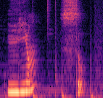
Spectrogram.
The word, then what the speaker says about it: lionceau: Quand on a un E après la lettre C fait le son S. Et ensuite, on a les lettres E, A, U qui ensemble font le son O. On prononcera donc lionceau.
